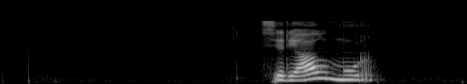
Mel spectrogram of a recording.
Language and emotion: Russian, neutral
